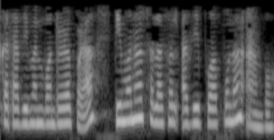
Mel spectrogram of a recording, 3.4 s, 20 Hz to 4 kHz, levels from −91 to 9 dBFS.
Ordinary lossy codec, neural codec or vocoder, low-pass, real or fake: MP3, 16 kbps; autoencoder, 48 kHz, 32 numbers a frame, DAC-VAE, trained on Japanese speech; 3.6 kHz; fake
